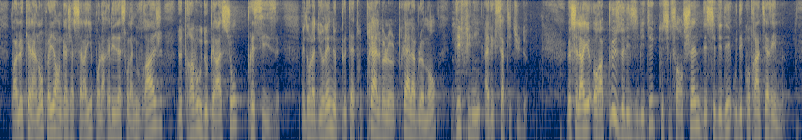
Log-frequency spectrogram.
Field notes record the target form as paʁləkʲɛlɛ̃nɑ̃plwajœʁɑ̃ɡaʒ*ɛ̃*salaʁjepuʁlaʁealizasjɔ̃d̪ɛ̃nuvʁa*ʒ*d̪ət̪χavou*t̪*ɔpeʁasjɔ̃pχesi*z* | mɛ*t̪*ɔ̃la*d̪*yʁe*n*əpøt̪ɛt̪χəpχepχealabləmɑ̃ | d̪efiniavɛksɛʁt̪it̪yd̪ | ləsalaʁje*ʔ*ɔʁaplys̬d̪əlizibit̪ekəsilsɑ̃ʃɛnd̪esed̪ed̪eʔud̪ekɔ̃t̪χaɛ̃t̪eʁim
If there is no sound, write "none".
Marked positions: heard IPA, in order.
ɛ̃, ʒ, d̪, z, d̪, d̪, n, ʔ

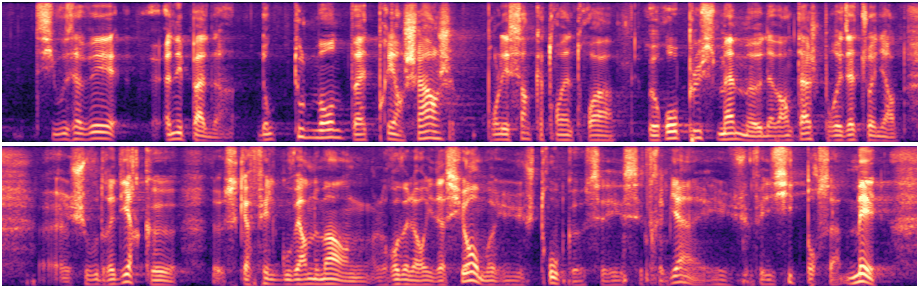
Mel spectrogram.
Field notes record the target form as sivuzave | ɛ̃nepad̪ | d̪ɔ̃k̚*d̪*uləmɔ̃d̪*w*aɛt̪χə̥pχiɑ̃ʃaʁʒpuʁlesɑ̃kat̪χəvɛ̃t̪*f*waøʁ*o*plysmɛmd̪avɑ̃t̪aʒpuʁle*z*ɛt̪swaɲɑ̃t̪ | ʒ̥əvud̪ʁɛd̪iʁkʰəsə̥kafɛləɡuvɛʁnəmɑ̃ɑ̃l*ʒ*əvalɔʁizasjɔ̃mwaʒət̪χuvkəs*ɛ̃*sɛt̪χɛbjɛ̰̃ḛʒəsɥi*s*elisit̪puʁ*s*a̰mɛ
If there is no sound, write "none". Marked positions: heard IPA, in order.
t̪, v, χ, o, z, ʁ, ɛ, f, s

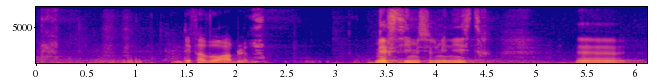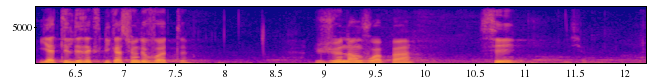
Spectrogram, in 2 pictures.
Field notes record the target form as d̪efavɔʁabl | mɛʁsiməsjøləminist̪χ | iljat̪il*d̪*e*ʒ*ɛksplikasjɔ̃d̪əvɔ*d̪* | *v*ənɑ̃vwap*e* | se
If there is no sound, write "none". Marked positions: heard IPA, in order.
d̪, z, t̪, ʒ, a

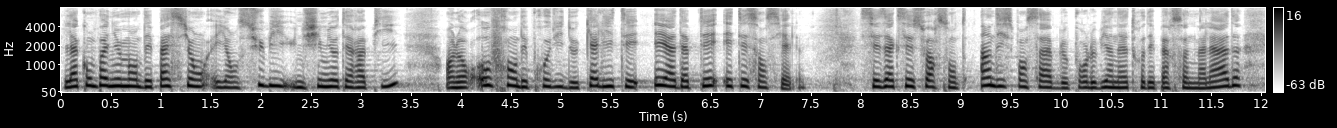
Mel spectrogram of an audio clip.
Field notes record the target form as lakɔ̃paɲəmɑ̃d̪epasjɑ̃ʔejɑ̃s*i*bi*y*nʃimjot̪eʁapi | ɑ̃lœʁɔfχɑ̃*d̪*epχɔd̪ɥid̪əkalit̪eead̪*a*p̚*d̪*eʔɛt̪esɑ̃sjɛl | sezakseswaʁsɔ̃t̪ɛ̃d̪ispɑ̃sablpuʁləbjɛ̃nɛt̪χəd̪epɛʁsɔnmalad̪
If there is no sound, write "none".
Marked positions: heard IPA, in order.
y, y, d̪, a, t̪

